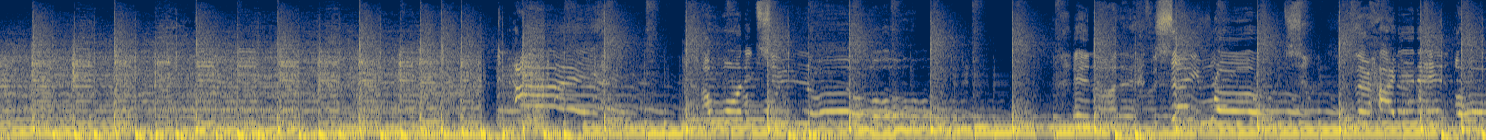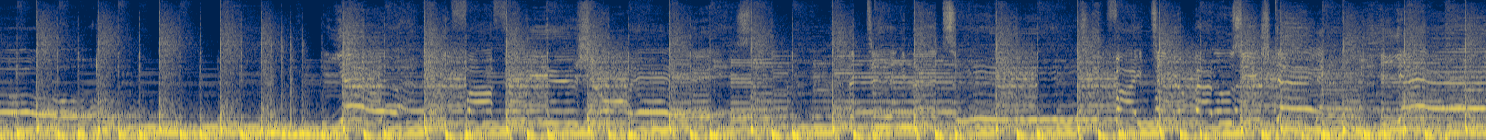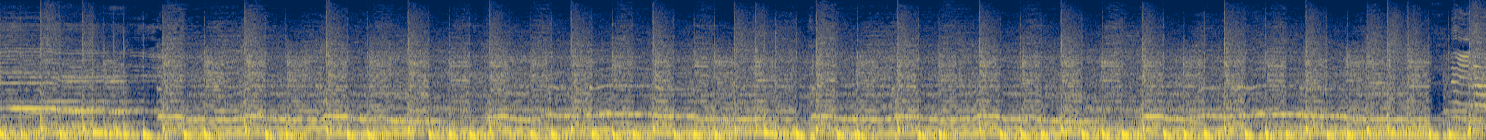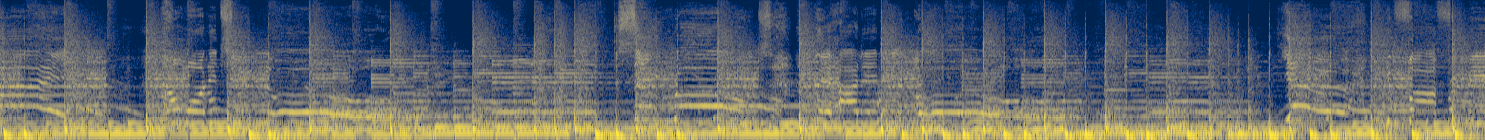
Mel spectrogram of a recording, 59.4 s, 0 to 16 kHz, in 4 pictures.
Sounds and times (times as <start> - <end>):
Jazz: 0.0 - 59.4.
